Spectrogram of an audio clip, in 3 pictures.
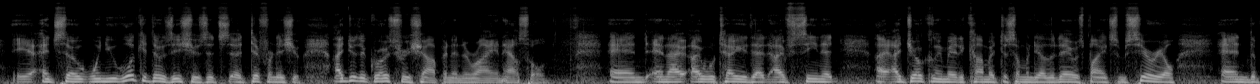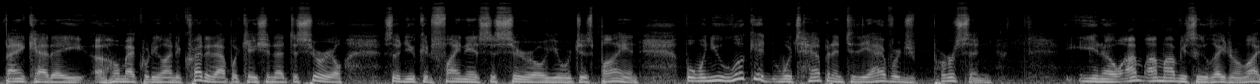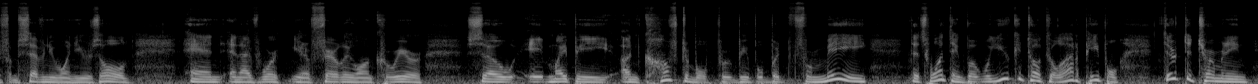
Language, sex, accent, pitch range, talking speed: English, male, American, 105-135 Hz, 210 wpm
